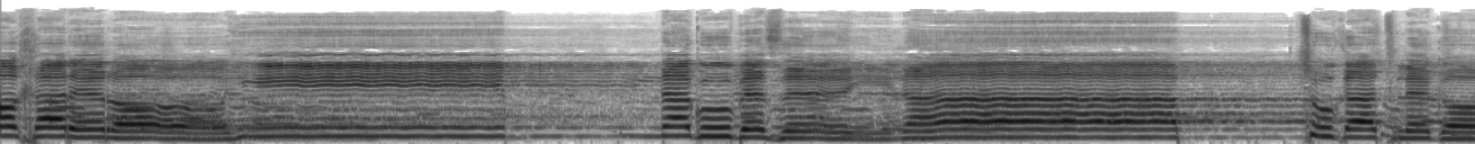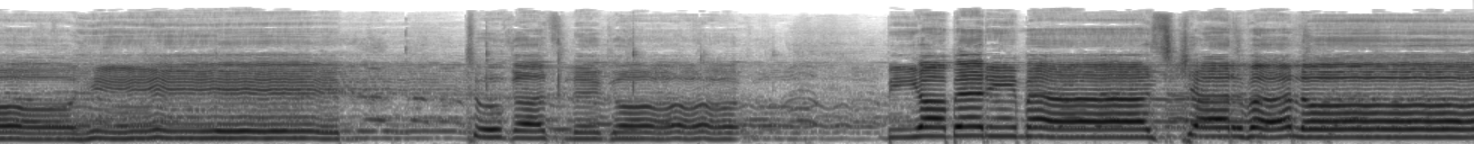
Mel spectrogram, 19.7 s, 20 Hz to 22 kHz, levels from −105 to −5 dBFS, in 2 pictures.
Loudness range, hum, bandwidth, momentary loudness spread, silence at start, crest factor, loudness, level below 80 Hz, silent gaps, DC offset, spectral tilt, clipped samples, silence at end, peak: 7 LU; none; 16.5 kHz; 17 LU; 0 s; 18 dB; -17 LUFS; -64 dBFS; none; under 0.1%; -3.5 dB/octave; under 0.1%; 0 s; 0 dBFS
